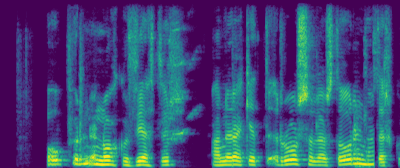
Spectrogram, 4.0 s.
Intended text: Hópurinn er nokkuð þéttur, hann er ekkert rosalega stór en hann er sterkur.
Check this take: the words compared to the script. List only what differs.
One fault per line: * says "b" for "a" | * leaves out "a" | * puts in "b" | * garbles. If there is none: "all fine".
* leaves out "hann"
